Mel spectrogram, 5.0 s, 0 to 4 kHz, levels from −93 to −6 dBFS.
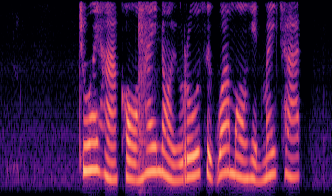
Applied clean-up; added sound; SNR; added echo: none; Hi-hat; 17 dB; none.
